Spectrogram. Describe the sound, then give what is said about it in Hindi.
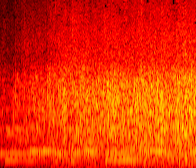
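An audience breaks into hearty applause for the participants being praised, a dense, continuous clapping that swells slightly in loudness and stays strong to the end. “इन सभी के लिए जोरदार तालियां।”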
